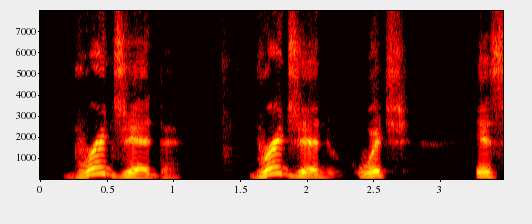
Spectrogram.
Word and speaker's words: Brigid: wrong circles but her first name is Bridget not Bridget Brigid Brigid which is spelled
